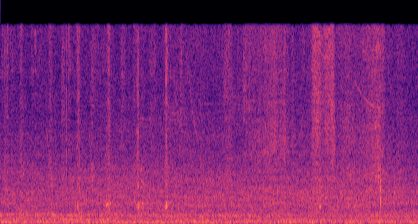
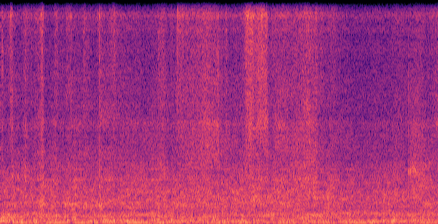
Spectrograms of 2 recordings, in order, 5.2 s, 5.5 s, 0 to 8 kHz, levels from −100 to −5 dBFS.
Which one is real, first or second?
first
